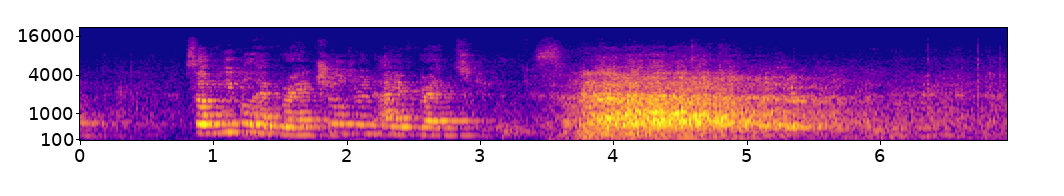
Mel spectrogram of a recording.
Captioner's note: audience laughs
